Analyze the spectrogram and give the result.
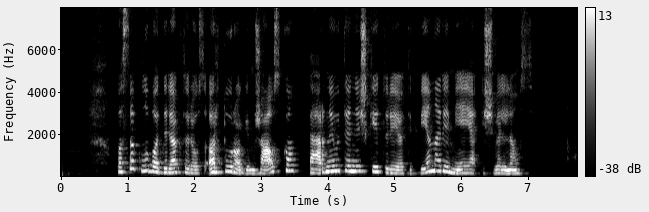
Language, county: Lithuanian, Alytus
